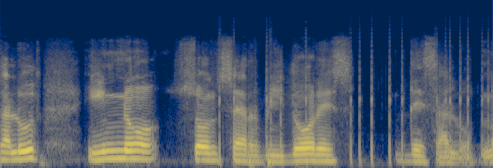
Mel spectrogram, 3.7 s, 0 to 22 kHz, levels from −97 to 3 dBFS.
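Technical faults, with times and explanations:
0.77 to 0.79 s, lost packet rebuilt from error correction: Just before "no son" a brief stretch turns rougher and noisier, with no gap or dropout. One packet went missing, and the following packet carried a low-bitrate backup copy that the decoder played instead. The 20 ms of audio rebuilt from that coarse copy sounds grainier than its surroundings, which fits a single 20 ms packet.
1.64 to 3.67 s, train of clicks: After "y no son" a run of ticking pops sits on top of the sound through to nearly the end of the clip, audible in pauses as well. There are around twenty clicks, about 8.4 per second, at an uneven pace. They are similar in shape and peak about 5 dB above the signal. Such a pulse train likely comes from electrical interference or a faulty connection or power supply injecting repeated spikes.
1.89 to 2.23 s, lost packet rebuilt from error correction: Shortly after "y no son" the sound becomes coarse and noisy for 180 ms while the clicks continue, yet it never drops out. 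Several separate packets were lost, which fits about nine 20 ms packets. Each was replaced by the low-bitrate copy carried in the packet after it, so those rebuilt stretches play back at reduced quality.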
